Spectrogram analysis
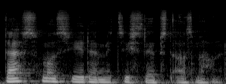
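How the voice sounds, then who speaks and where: An actor playing a genial, teasing village doctor in a radio drama, bantering yet measured in his delivery. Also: lowish voice, expressive, warm tone. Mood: measured, serious.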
